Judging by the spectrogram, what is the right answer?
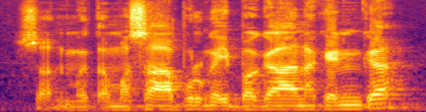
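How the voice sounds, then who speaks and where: A man's voice: on the low side, brisk, a bit bright, lightly acted. Teasing Ilocano uncle played by a man. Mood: gossipy. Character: teasing, gossipy married family man, an uncle. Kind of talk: Ilocano radio comedy drama acting.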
